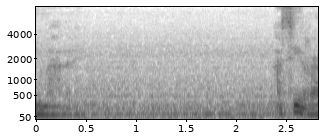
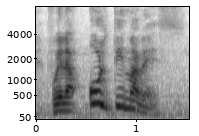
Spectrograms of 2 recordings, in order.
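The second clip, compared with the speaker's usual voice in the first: preaching emphasis; 5 semitones higher, 7 dB louder, slower than usual. Real, not acted.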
